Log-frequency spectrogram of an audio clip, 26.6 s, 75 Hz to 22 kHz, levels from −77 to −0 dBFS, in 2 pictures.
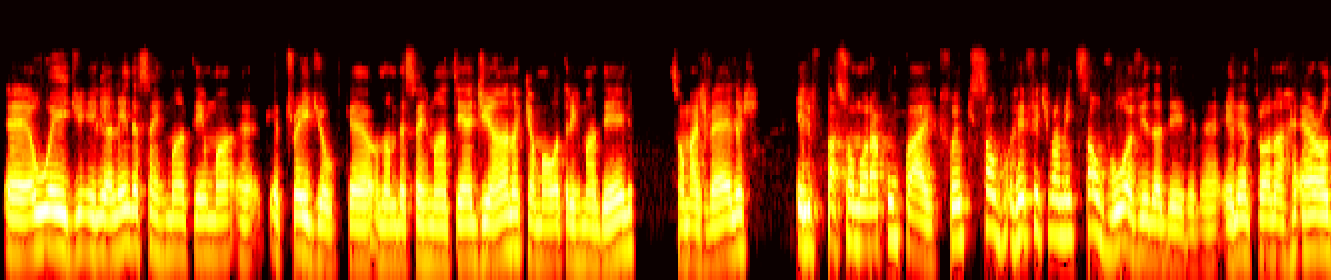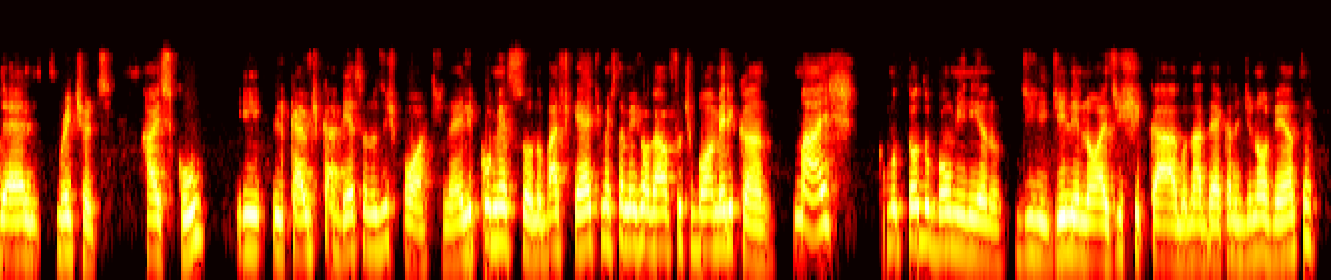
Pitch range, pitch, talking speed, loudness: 125-160 Hz, 140 Hz, 195 wpm, -13 LUFS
